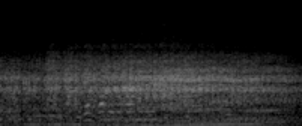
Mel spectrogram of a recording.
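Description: Outdoor background noise with the steady low hum of a vehicle engine running and faint voices, fading out near the end.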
